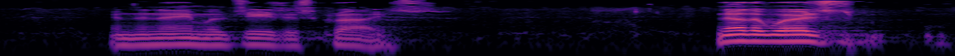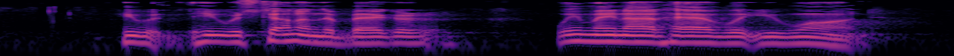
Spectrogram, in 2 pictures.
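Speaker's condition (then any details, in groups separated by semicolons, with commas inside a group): Parkinson's disease; impaired balance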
